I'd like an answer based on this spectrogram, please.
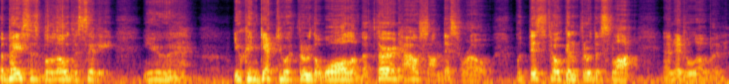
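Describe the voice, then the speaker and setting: A man doing a put-on character voice at a medium pitch and moderate pace, with clear background noise. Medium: video game. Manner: hesitant.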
